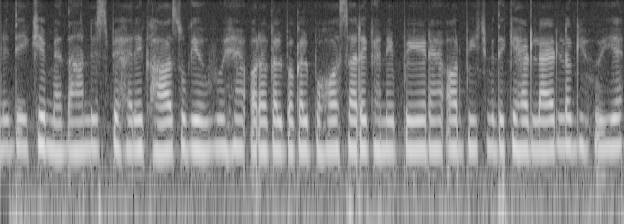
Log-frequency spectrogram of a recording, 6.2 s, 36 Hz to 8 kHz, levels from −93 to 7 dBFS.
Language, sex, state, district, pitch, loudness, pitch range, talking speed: Hindi, female, Chhattisgarh, Kabirdham, 215 Hz, -16 LUFS, 215-220 Hz, 270 wpm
